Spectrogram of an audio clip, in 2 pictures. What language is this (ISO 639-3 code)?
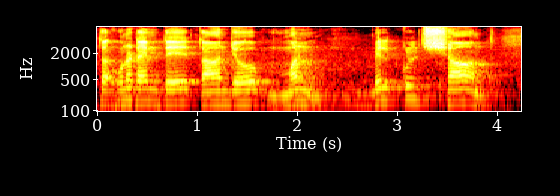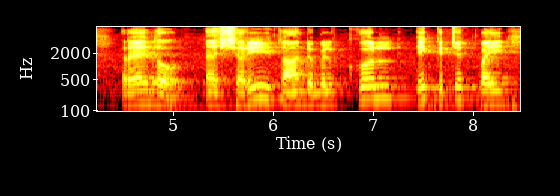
snd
